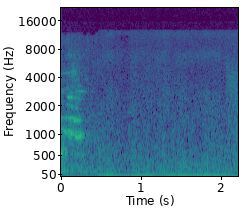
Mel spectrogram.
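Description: Near silence in a pause between spoken sentences. The end of a word fades out in the first quarter second.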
